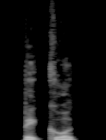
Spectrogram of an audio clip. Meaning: his/her/their knee
- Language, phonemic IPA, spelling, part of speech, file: Navajo, /pɪ̀kòt/, bigod, noun, Nv-bigod.ogg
